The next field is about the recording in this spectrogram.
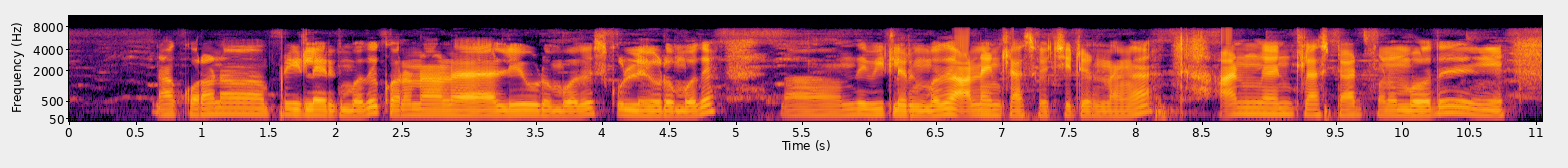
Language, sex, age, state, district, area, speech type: Tamil, male, 18-30, Tamil Nadu, Dharmapuri, urban, spontaneous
